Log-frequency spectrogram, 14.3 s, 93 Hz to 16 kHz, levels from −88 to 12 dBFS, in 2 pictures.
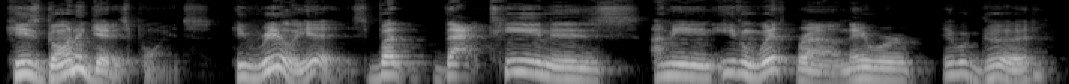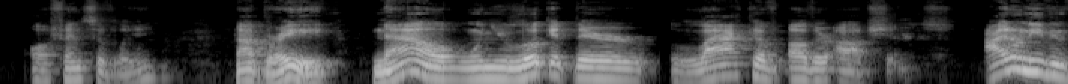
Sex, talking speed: male, 165 wpm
